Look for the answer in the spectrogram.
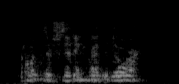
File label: calm fearful generated; GAN for speech spectrogram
